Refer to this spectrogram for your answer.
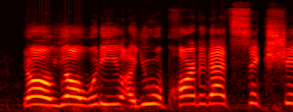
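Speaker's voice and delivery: confrontational, accusing, angry yelled outburst. Retelling how the speaker's ex confronted another woman; retelling an angry yell. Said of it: "She's going off on her".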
